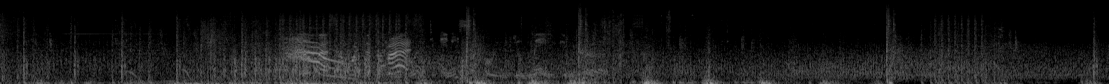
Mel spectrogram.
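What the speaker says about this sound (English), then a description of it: "You're still getting shot, Scaver." Gunfire in Fallout 4, a string of sharp shots and machine-gun bursts popping at varying distances through a dense, busy game soundscape, moderately loud with no talk over it.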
